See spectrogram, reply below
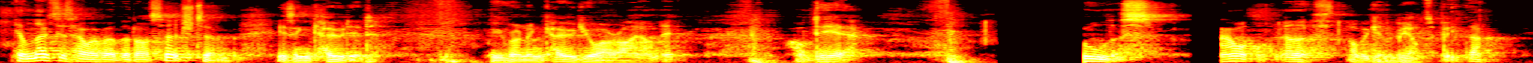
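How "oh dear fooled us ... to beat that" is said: dry, tongue-in-cheek, mildly sarcastic mock dismay. Talking an audience through code on a slide, somewhat sarcastic. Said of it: "somewhat sarcastically".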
